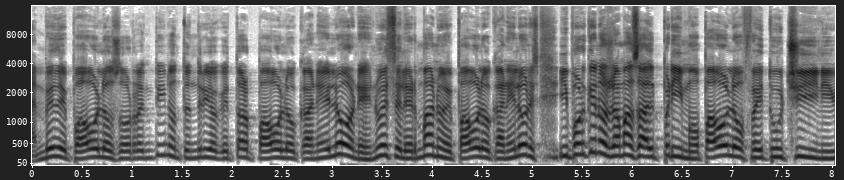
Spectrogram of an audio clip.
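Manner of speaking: lightly voiced smug joke teller; a hint of a pleased punster building up; mocking a silly joker. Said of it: "el loco que me comenta".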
